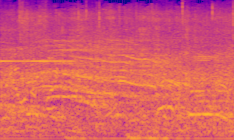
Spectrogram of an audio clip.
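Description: Crowd chatter: several people talking and calling out at once, over a steady low rumble.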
